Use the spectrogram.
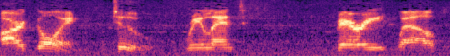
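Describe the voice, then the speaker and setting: A put-on character voice over loud background noise. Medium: machinima. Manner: formal, cold, officious.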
